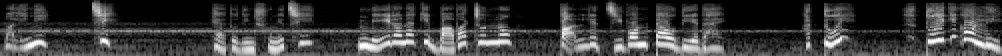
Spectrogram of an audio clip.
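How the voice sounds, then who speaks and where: A woman's voice: high-pitched, sing-song, a little slow, long pauses, warm tone, a little hiss or hum. A woman voicing a distraught middle-aged mother who pleads and scolds in a cartoon. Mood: reproachful. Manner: pleading, tearful.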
